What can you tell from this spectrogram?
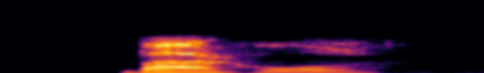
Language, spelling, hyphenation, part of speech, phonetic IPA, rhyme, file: Hungarian, bárhol, bár‧hol, adverb, [ˈbaːrɦol], -ol, Hu-bárhol.ogg
- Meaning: anywhere (at any place)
